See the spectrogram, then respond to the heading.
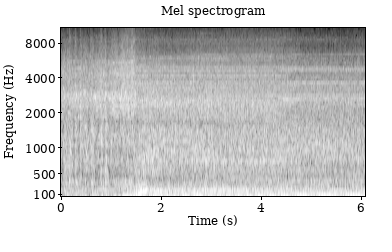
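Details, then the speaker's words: First start after fitting brand-new injectors and priming the fuel rails: starter whirr, then the engine fires and settles into an even, steady idle with no misfire or knock; it's a runner. "it's a runner"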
